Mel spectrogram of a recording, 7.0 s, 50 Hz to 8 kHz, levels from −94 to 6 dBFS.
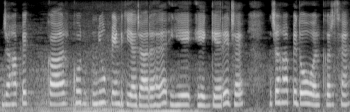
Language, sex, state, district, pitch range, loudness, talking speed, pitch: Hindi, male, Chhattisgarh, Raipur, 250-285 Hz, -14 LUFS, 165 wpm, 265 Hz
